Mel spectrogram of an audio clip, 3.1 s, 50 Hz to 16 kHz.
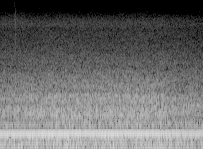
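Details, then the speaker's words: BMW electric cooling fan run through an active test with the CGSULIT SC530 scan tool: a steady, even whirr at constant pitch with no rattle or surging, operating normally. "Electric fan, that sounds pretty safe. Electric fan, yes. Activate. Activation completed. Oh, there we go."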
